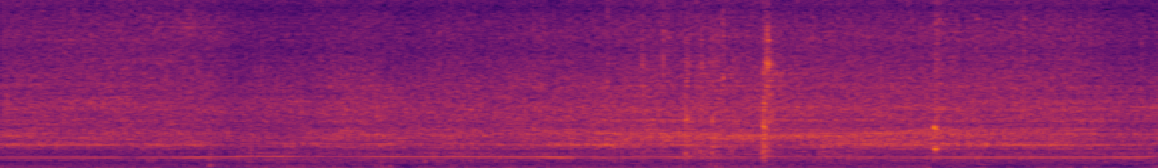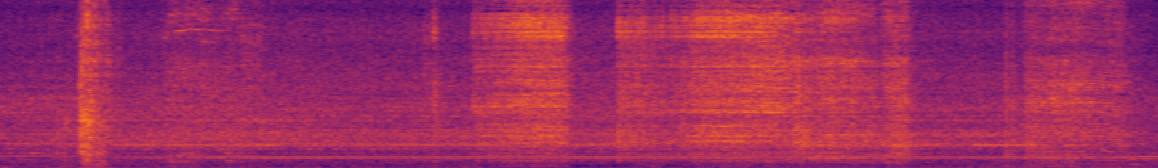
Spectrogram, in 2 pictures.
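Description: Hitachi crawler excavator's diesel engine running steadily under load as the bucket digs and lifts soil, with a steady high whine over it. A single sharp knock comes about eight seconds in, and a hiss rises for a few seconds in the second half.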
